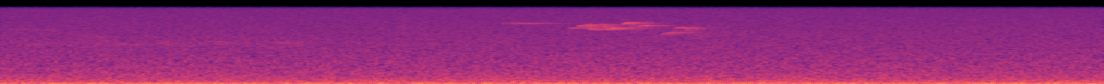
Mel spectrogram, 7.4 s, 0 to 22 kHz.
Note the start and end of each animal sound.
0.0s-0.4s: Black-throated Green Warbler (Setophaga virens)
0.4s-2.1s: Scarlet Tanager (Piranga olivacea)
3.3s-4.7s: Brown Creeper (Certhia americana)

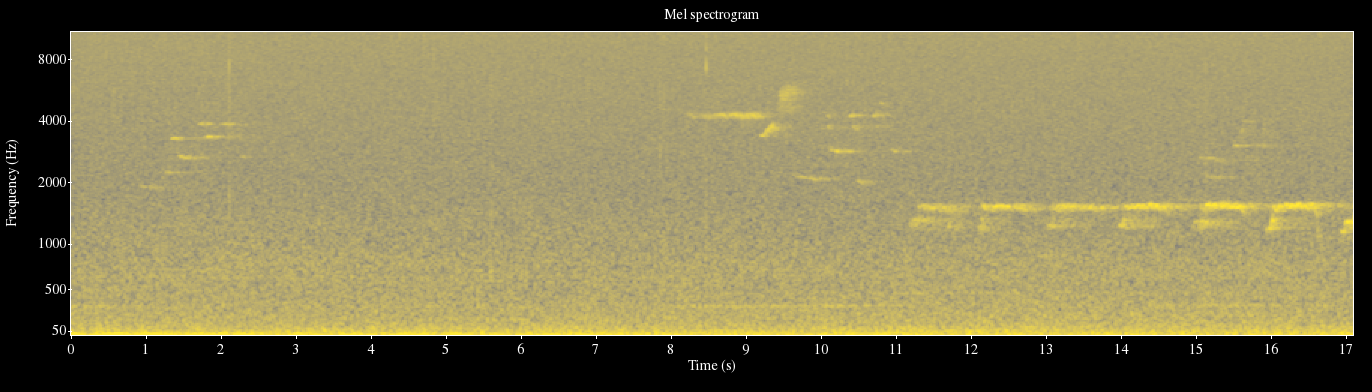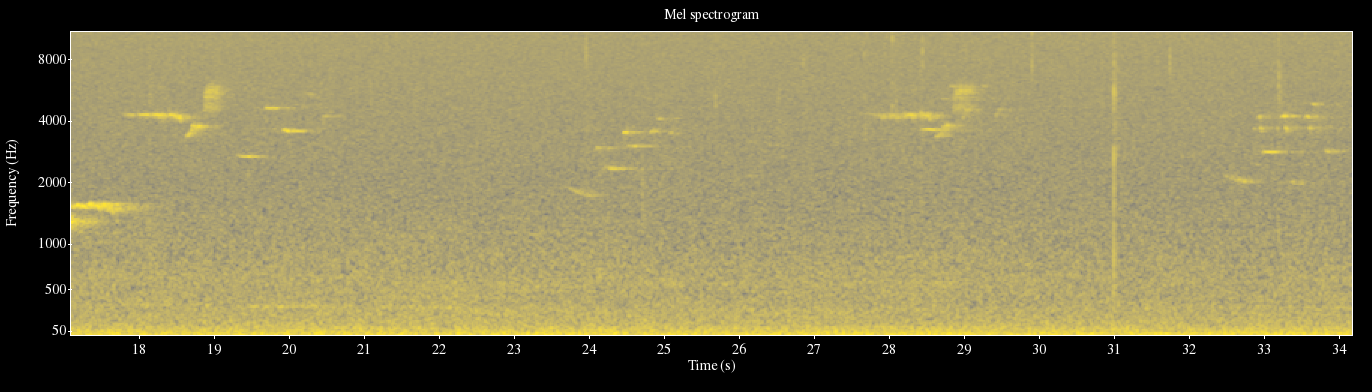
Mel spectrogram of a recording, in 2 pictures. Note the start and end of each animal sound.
0.8s-2.5s: Hermit Thrush (Catharus guttatus)
8.1s-9.7s: Black-throated Green Warbler (Setophaga virens)
9.7s-11.1s: Hermit Thrush (Catharus guttatus)
11.1s-17.9s: Common Loon (Gavia immer)
15.0s-16.1s: Hermit Thrush (Catharus guttatus)
17.8s-19.1s: Black-throated Green Warbler (Setophaga virens)
19.3s-20.8s: Hermit Thrush (Catharus guttatus)
23.7s-25.2s: Hermit Thrush (Catharus guttatus)
27.8s-29.2s: Black-throated Green Warbler (Setophaga virens)
32.4s-34.2s: Hermit Thrush (Catharus guttatus)

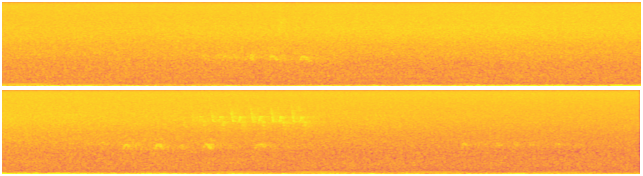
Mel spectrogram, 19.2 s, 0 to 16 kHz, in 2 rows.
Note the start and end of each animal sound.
2.8s-4.8s: American Crow (Corvus brachyrhynchos)
11.3s-13.7s: American Crow (Corvus brachyrhynchos)
12.2s-14.3s: Ovenbird (Seiurus aurocapilla)
16.3s-18.4s: American Crow (Corvus brachyrhynchos)

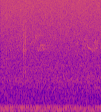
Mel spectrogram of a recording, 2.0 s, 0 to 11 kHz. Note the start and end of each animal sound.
0.3s-2.0s: Red-eyed Vireo (Vireo olivaceus)

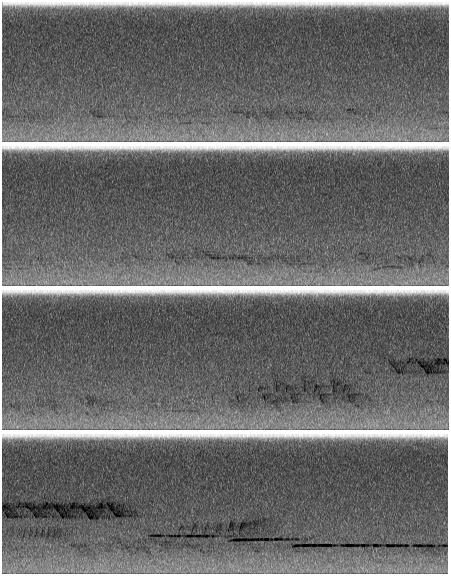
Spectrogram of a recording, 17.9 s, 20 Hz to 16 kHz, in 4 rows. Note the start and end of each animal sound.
6.2s-7.6s: Veery (Catharus fuscescens)
10.9s-12.8s: Ovenbird (Seiurus aurocapilla)
12.6s-14.9s: Black-and-white Warbler (Mniotilta varia)
13.1s-14.1s: Pine Warbler (Setophaga pinus)
14.7s-16.2s: Black-throated Blue Warbler (Setophaga caerulescens)
14.7s-17.9s: White-throated Sparrow (Zonotrichia albicollis)

